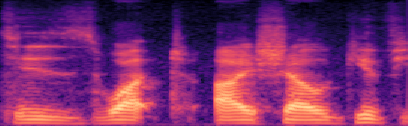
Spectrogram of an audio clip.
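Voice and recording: A man uses a put-on character voice. It sounds resonant, with a fairly low pitch.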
